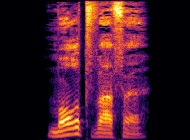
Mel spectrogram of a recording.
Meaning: murder weapon
- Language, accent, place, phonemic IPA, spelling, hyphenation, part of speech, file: German, Germany, Berlin, /ˈmɔʁtˌvafə/, Mordwaffe, Mord‧waf‧fe, noun, De-Mordwaffe.ogg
